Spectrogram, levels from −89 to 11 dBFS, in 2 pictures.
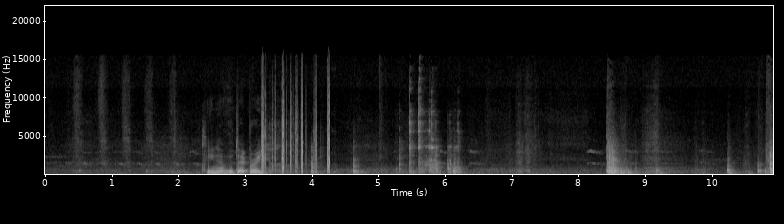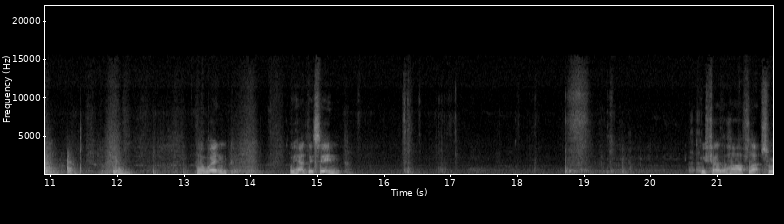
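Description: From 3.24 to 4.27 s, cable scratch noise rasps over the audio, somewhat louder than the sound itself. Likely a worn cable or connector being moved, its contact flickering. Unlike isolated clicks or dropouts, this is a dense, uneven rustle lasting about a second.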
